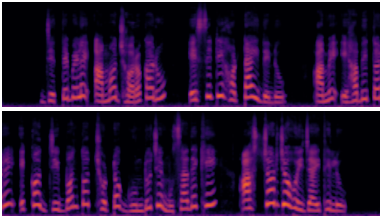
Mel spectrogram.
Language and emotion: Odia, surprised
